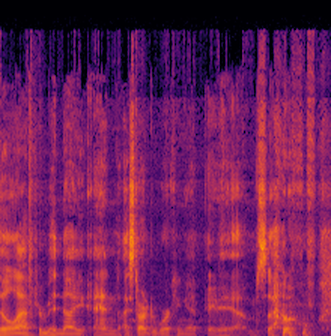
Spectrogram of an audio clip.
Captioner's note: laughs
